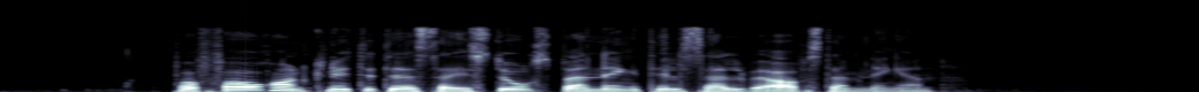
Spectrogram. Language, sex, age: Norwegian, female, 43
